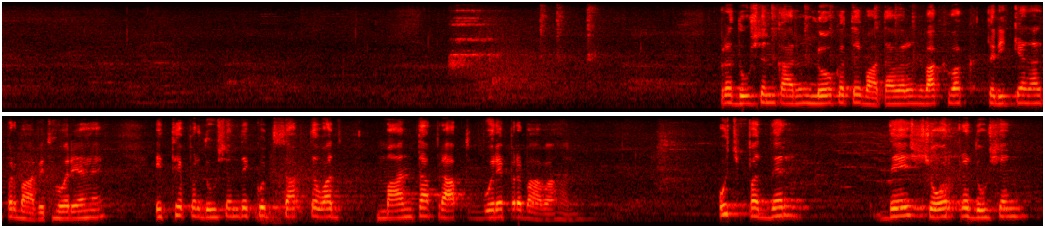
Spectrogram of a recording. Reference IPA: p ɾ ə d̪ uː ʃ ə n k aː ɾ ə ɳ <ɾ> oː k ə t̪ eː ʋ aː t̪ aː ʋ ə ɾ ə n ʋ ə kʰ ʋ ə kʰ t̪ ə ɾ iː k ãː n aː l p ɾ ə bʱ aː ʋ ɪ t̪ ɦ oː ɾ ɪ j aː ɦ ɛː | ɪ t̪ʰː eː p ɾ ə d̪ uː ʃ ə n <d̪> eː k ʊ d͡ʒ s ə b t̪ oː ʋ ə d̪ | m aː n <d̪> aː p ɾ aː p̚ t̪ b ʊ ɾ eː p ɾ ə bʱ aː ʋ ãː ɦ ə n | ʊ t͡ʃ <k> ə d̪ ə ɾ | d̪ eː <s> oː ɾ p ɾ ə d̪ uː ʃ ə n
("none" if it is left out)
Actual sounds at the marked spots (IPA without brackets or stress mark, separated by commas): l, d̪, t̪, p, ʃ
